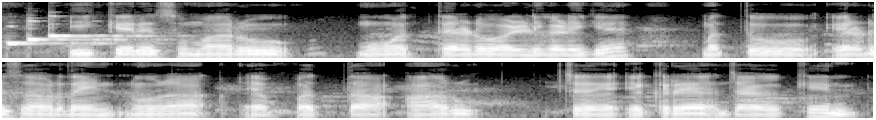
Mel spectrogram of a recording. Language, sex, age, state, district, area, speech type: Kannada, male, 30-45, Karnataka, Davanagere, rural, spontaneous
